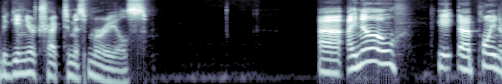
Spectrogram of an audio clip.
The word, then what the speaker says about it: Muriel: Uh I know a point of pronunciation oftentimes people pronounce this name Muriel. Personally I had a grandmother whose name was Muriel. Uh but she always pronounced it and the rest of my family always pronounced it Muriel.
